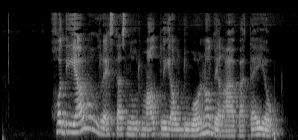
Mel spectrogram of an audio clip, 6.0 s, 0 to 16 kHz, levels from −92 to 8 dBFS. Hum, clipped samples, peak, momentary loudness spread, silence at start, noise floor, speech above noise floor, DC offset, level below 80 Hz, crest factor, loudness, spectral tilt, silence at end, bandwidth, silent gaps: none; under 0.1%; -14 dBFS; 6 LU; 1.05 s; -78 dBFS; 49 dB; under 0.1%; -62 dBFS; 16 dB; -29 LUFS; -4.5 dB/octave; 0.35 s; 11.5 kHz; none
